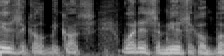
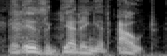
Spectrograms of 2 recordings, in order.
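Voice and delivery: usual speaking voice

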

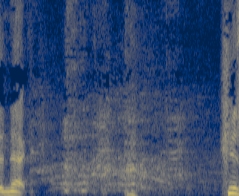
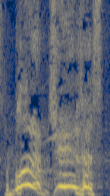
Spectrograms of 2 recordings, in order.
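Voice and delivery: very high comic shriek; frantic high-pitched mock scream; panicked cry; 4 dB louder than usual. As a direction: shriek it like a desperate deliverance plea. Panicked cry while fighting demon.

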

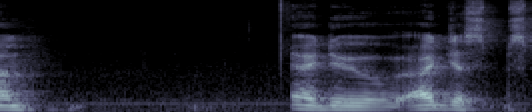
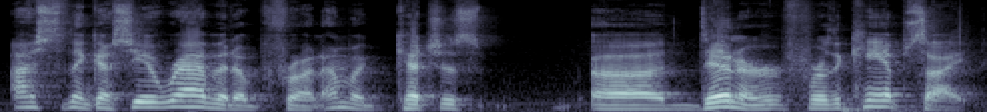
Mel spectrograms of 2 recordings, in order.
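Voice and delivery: put-on eager, higher-pitched teenage son; lightly acted higher kid voice; voicing the son; 3 semitones higher than usual. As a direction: call out to the family mid-hike. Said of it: "and the son says".

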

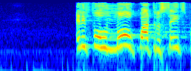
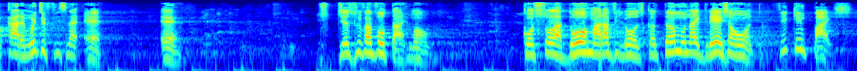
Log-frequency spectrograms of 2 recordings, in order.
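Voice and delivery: self-pitying friends; 6 semitones lower, 4 dB quieter than usual. Retold or imitated.

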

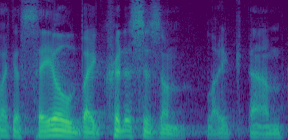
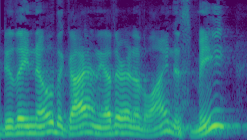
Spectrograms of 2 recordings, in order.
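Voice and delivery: louder, higher, amused disbelief; young volunteer doubting himself, louder and higher in disbelief; incredulous; 7 semitones higher, 8 dB louder than usual. Retold or imitated. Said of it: "I'm thinking".

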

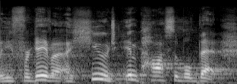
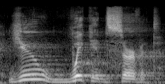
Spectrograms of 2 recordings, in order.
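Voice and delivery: slow, weighty condemnation; stern rebuke; much slower than usual. Acted. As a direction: pronounce judgment word by word. Master rebukes the servant.

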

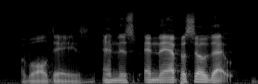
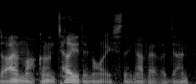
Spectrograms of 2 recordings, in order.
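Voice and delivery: imitated British actor, lower than the kid; British accent; 5 semitones lower, faster than usual. Actor refusing a kid caller's question, imitated British accent. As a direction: answer in a put-on British accent, pitched down. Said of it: "it's his fucking British accent".

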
